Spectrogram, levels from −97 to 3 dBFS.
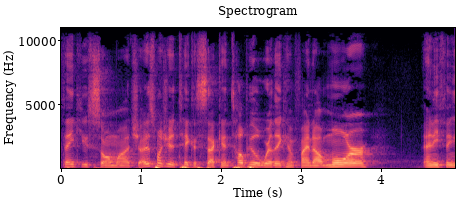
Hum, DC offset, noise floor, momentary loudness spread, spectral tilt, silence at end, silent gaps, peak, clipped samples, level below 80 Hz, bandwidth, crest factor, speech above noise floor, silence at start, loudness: none; under 0.1%; -56 dBFS; 9 LU; -5.5 dB/octave; 0 s; none; -2 dBFS; under 0.1%; -26 dBFS; 11 kHz; 18 dB; 37 dB; 0 s; -21 LUFS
